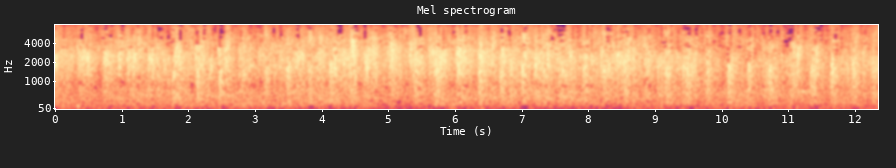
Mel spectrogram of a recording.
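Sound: audience clapping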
